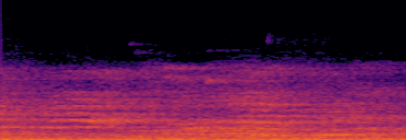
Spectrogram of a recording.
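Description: Basketball bouncing on a hardwood gym floor during play, with spectators talking over it.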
